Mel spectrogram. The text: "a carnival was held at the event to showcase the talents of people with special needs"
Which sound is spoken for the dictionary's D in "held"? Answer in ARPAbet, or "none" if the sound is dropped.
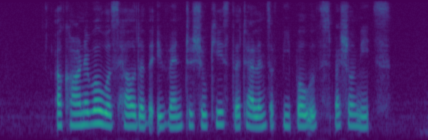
D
